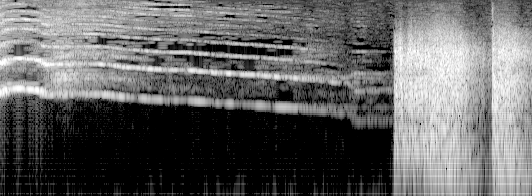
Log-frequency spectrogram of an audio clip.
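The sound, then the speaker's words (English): Gunshots in a film scene: two loud, broad blasts, the first ringing on for about a second and the second shorter, come after a high, steadily falling tone. No one speaks. “He's down. Come on. You still got the gun. Is he dead? No, you better get an ambulance.”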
